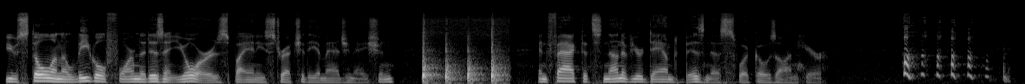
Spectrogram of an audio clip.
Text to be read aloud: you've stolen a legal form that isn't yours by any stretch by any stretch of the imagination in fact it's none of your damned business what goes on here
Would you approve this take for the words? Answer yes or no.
no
